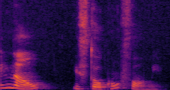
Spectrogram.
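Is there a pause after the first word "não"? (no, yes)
yes. There is a pause after "não". The speaker is hungry. "Há primeiro uma negação, depois uma pausa"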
